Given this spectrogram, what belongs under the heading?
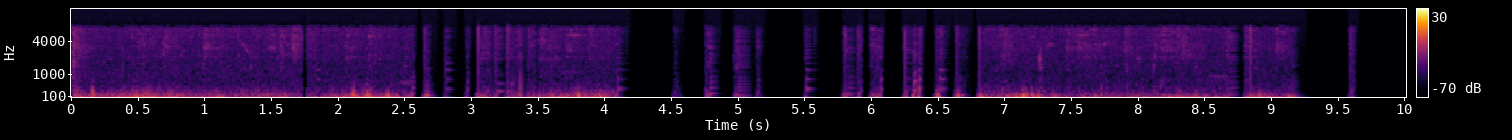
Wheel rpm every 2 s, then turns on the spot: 0, 0, 0, 0, 0.
none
